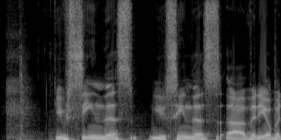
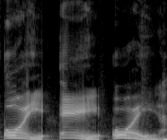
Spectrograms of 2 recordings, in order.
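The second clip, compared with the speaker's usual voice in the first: higher mock Cockney "oi, hey" with a laugh; mock British; 9 semitones higher, much slower than usual. Joking that Londoners go around saying oi, in mock British. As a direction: ham up a Londoner calling out. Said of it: "They're not going around going".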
